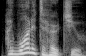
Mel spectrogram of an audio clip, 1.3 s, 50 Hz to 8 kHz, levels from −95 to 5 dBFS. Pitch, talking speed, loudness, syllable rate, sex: 145 Hz, 230 wpm, -16 LUFS, 5.2 syllables/s, male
